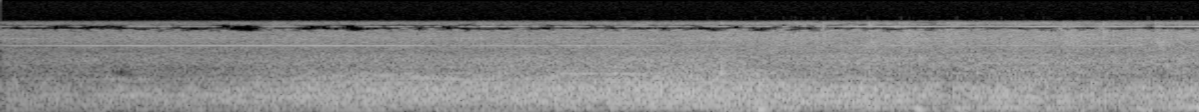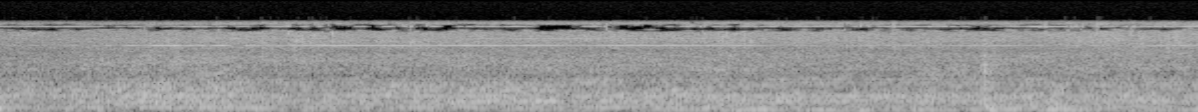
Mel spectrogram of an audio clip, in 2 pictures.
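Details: A steady broadband mechanical roar, like a vacuum cleaner, runs throughout and gradually grows slightly louder, with no animal voices standing out.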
